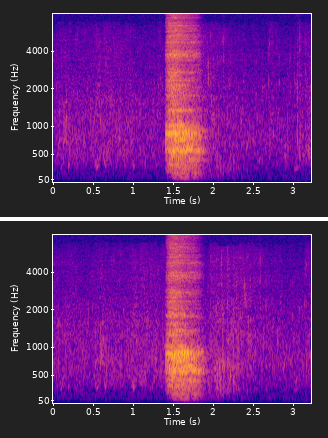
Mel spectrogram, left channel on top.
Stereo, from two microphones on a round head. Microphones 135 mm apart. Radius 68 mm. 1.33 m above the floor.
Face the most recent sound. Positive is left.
turn(degrees=75)  # may be behind; listen again after turning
